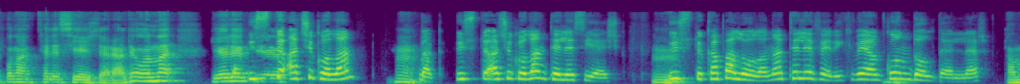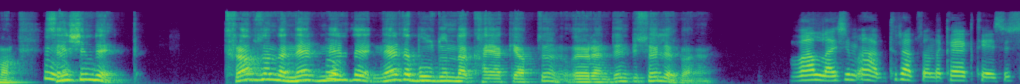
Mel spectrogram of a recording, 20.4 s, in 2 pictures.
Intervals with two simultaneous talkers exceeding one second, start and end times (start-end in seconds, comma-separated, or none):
none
